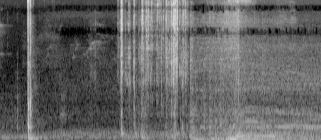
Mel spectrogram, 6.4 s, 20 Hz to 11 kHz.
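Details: Mercedes CLK 320 V6 after replacing the air flow meter (MAF sensor) that caused bogging and stalling: engine revs up smoothly with no stumble or bog, pulling cleanly; normal acceleration.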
